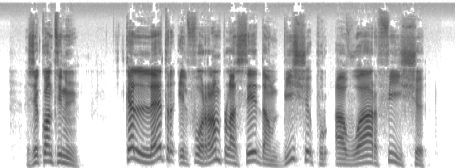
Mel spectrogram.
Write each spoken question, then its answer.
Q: Quelle lettre il faut remplacer dans biche pour avoir fiche?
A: Monsieur, c'est la lettre B.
